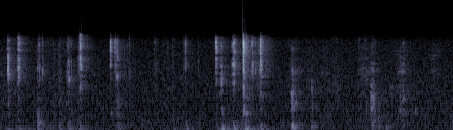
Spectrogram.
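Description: Typing on a computer keyboard, with quick runs of key clicks in the first second and again just after two seconds in, then a few scattered keystrokes.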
